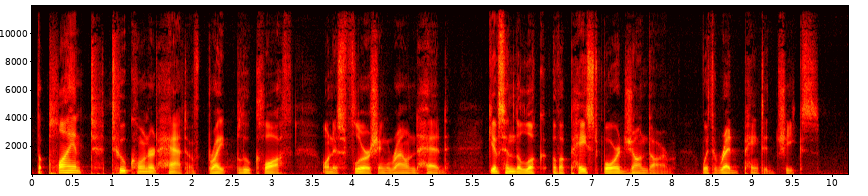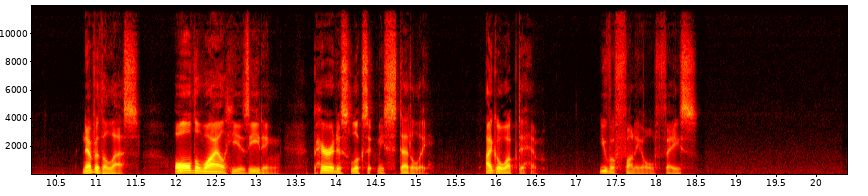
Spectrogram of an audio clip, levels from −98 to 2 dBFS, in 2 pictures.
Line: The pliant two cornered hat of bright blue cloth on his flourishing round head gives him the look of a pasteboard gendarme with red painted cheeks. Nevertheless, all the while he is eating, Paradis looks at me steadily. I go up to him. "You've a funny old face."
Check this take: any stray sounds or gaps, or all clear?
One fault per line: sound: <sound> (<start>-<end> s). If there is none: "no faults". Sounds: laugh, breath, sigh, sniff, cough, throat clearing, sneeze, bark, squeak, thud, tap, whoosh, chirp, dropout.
no faults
